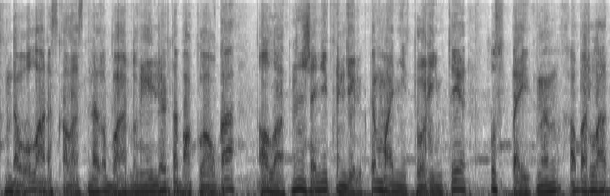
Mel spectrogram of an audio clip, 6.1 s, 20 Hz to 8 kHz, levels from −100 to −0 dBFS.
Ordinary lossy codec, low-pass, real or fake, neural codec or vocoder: none; none; fake; codec, 16 kHz, 4 kbps, FreqCodec, larger model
